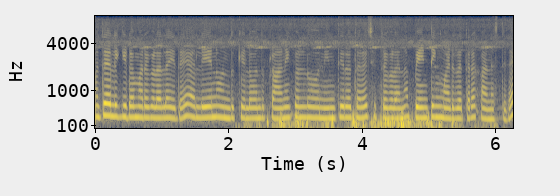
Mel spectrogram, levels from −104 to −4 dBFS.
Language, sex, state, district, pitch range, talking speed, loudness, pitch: Kannada, female, Karnataka, Shimoga, 230-255 Hz, 165 wpm, -18 LUFS, 245 Hz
